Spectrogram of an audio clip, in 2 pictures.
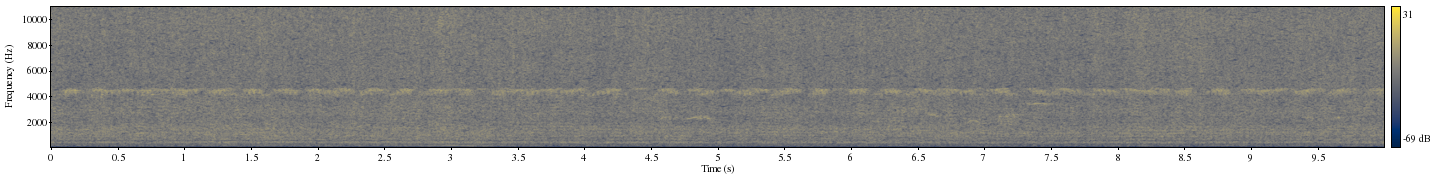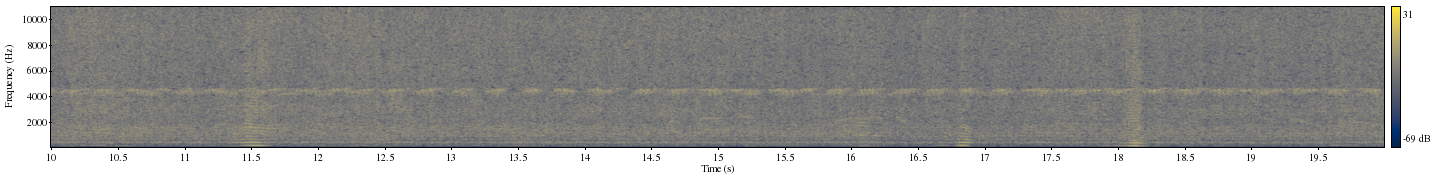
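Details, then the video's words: A swarm of bees hums in an unbroken, even drone, a few louder bees passing close now and then, briefly standing out from the steady background buzz. "bees therapy relaxing natural buzzing sound"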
